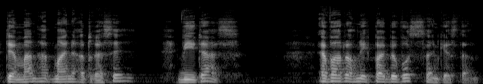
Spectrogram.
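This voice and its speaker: A man's voice: mid-range voice, lively intonation, moderate pace, bright, forceful tone. A man reading a story aloud as scripted first-person narration, with a wry, brooding inner-monologue manner. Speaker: audiobook narrator.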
